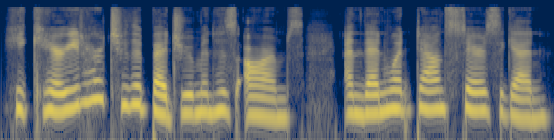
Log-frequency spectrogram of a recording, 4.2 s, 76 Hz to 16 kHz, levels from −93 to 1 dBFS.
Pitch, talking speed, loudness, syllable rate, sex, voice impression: 230 Hz, 200 wpm, -19 LUFS, 4.8 syllables/s, female, very feminine, very middle-aged, very thin, tensed, very powerful, very bright, slightly soft, very clear, fluent, slightly cute, intellectual, slightly refreshing, sincere, calm, slightly friendly, slightly reassuring, very unique, elegant, slightly wild, slightly sweet, lively, strict, intense, very sharp, very light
